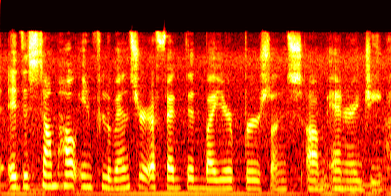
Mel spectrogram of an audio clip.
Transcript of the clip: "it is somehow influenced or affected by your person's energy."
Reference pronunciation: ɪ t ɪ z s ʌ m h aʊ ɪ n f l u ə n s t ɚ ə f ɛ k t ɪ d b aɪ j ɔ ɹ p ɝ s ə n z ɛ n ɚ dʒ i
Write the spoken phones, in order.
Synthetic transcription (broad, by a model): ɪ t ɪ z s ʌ m h aʊ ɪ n f l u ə n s ɚ ə f ɛ k t ɪ d b aɪ j ɔ ɹ p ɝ s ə n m ɛ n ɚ dʒ i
